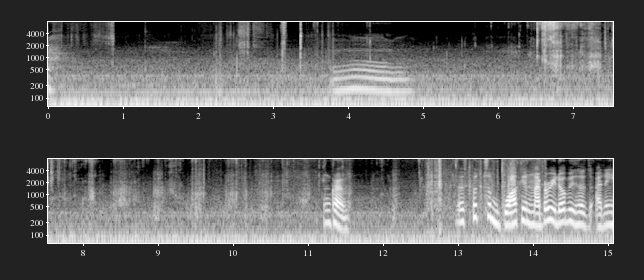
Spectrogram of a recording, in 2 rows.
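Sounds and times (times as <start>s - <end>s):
person humming mmm: 3.7s - 4.9s
crunching and chewing chip: 5.6s - 13.9s.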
